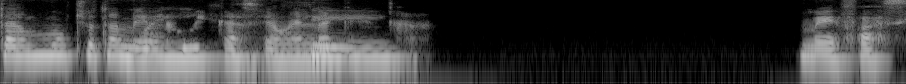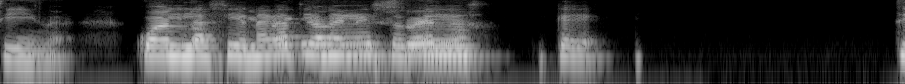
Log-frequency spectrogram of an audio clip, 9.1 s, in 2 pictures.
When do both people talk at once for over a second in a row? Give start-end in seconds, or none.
0.6-2.0, 5.2-7.0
